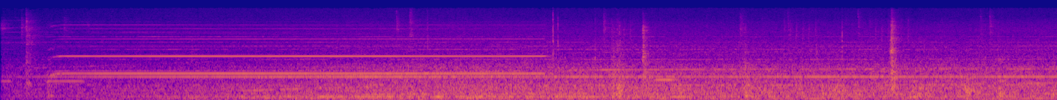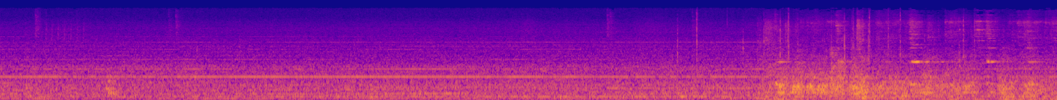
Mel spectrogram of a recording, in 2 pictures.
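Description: Tram running on its tracks, heard from inside the driver's cab: a steady electrical whine over a constant rolling rumble. Near the end the wheel and rail noise grows louder and rattling.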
